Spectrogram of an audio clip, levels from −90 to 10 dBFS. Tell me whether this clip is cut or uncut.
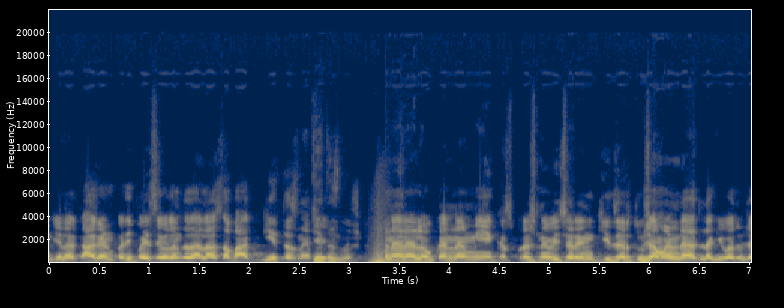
cut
